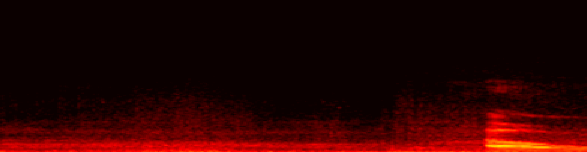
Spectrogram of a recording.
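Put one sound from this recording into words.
A fireball explodes with a roar.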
